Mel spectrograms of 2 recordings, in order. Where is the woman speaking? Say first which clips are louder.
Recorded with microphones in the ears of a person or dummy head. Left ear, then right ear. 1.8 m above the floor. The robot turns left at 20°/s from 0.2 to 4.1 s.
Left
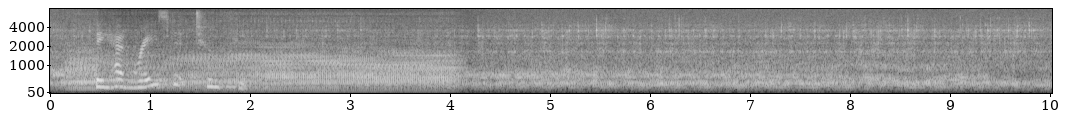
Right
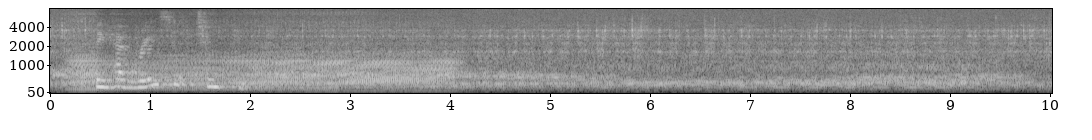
Left 4 dB; 140° left, 1.5 m; by 2.1 s 110° left, 1.5 m.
